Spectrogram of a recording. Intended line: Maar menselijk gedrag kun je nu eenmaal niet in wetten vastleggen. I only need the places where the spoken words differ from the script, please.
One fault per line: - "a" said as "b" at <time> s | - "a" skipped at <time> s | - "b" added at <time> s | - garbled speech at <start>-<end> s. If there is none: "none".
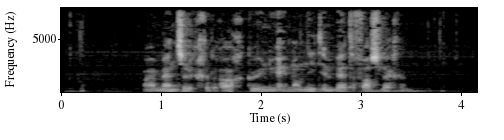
none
